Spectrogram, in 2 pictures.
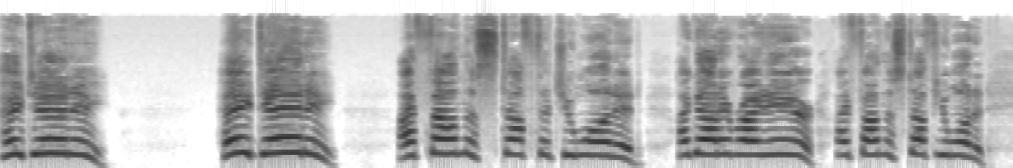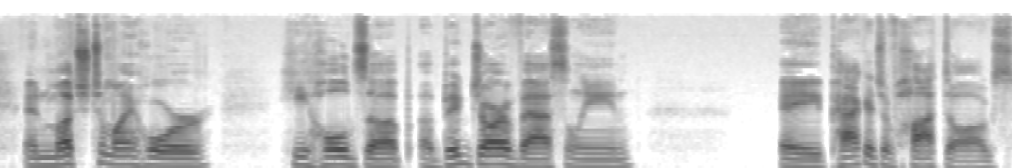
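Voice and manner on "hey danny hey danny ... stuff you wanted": shrill, very loud, very high-pitched yell. Across the produce section, a man yells to the speaker, imitating Brian yelling. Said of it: "I hear Brian from across the produce islands yelling".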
